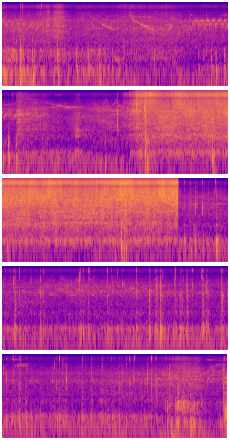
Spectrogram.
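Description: Water pours into a bucket of day-old fermenting chicken feed on a farm in a steady rushing splash of about five seconds, loud and close, with quieter handling sounds before and after.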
